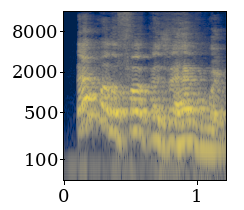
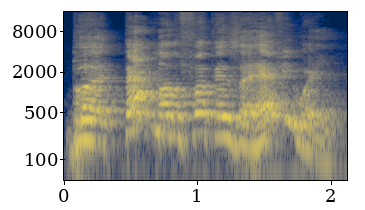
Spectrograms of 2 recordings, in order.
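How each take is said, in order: First: "That motherfucker is a heavyweight" rattled off fast, all at once; rapid repeat. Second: Said in the usual way. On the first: Shown as a demonstration. Streamer insists to his chat, saying it fast. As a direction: fire it back quickly for emphasis.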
